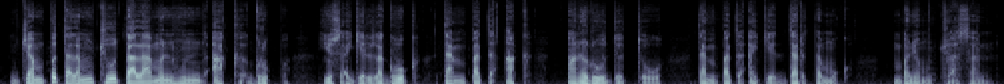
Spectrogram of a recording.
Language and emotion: Kashmiri, neutral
